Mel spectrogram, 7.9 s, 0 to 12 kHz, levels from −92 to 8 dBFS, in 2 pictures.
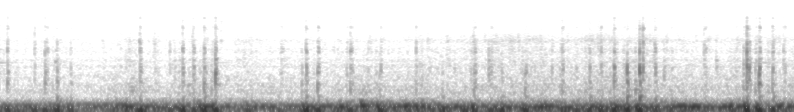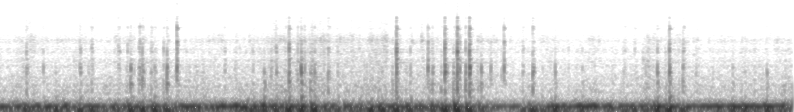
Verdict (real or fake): real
